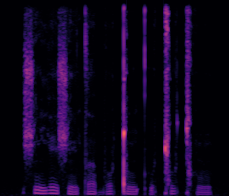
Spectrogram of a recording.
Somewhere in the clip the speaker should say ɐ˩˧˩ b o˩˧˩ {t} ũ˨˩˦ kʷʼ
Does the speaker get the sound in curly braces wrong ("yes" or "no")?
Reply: yes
